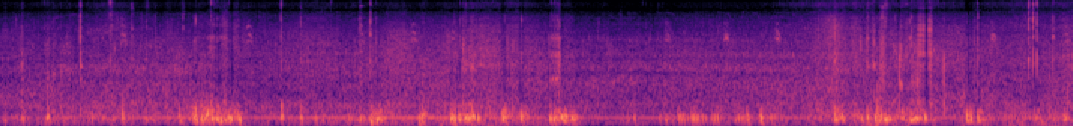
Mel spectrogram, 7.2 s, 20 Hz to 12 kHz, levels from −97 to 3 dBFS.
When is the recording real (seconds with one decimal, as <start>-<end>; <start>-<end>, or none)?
0.0-7.2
